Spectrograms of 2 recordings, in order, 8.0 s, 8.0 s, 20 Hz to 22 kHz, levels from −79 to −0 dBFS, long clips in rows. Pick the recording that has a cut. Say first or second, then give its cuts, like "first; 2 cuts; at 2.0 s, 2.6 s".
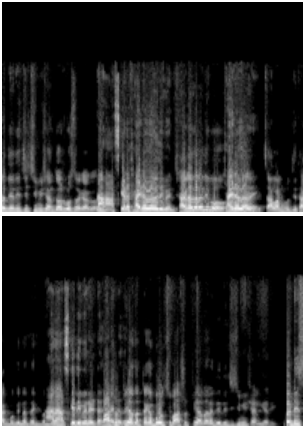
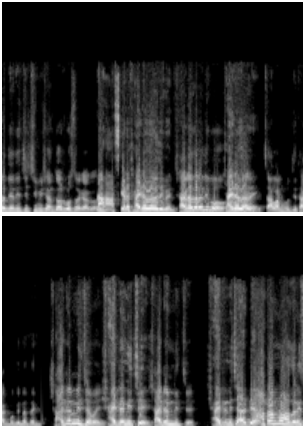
second; 1 cut; at 4.6 s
